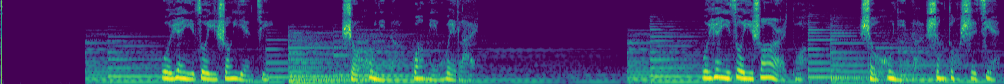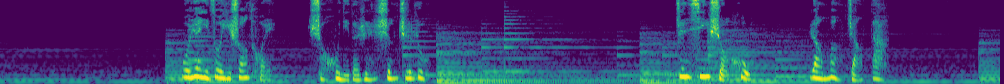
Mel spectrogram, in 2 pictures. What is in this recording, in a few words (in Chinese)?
公益广告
